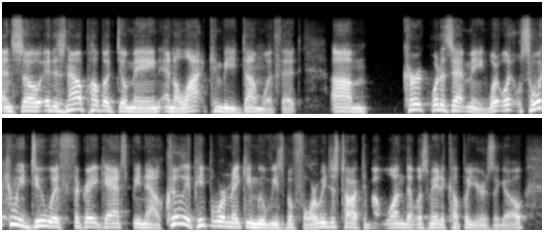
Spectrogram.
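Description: A man with a Midwestern American accent talks very fast at a fairly high pitch, his intonation lively. The recording is very clean with a silent background. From Iowa. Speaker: podcast host, intellectual property lawyer. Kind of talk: casual chat.

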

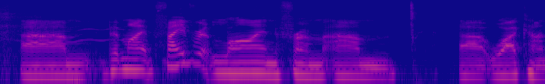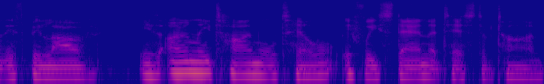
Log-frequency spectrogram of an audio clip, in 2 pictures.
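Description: With an Australian accent, this man talks at a fairly slow pace, his tone bright and sharp and his pitch varying in an ordinary way. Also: medium pitch for a man. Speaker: podcast host. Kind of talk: casual chat. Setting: home pantry.

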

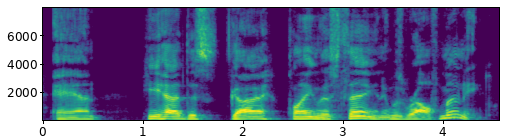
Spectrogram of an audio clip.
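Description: An American man speaks in a plain, everyday voice at a medium pitch. His pace is fairly slow, with ordinary pitch variation. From US Midwest, Minneapolis. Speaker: session guitarist and pedal steel player. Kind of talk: interview.

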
